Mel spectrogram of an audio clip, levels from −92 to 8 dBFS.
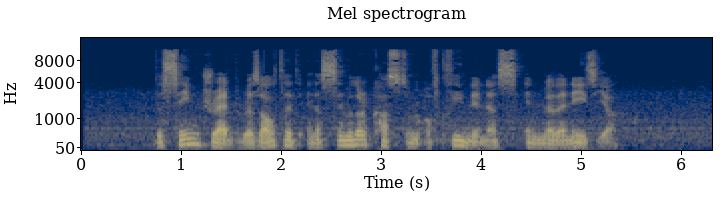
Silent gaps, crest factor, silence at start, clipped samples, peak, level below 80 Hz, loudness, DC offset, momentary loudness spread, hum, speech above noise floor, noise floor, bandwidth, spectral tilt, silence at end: none; 22 dB; 0.75 s; under 0.1%; -6 dBFS; -50 dBFS; -26 LUFS; under 0.1%; 9 LU; none; 31 dB; -56 dBFS; 11.5 kHz; -5 dB/octave; 0.95 s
